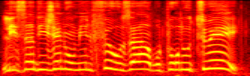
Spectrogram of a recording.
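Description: A high, eager young servant. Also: male voice, lively intonation, moderate pace, pushed and bright. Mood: excited. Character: loyal devoted young male servant, cheerful. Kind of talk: storybook reading.

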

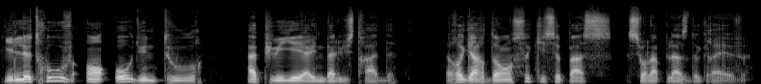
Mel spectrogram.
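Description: A man's voice: low voice, animated, slow, a little mellow, dry recording, studio quality. A man narrating a classic story aloud in a dramatic reading style.

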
